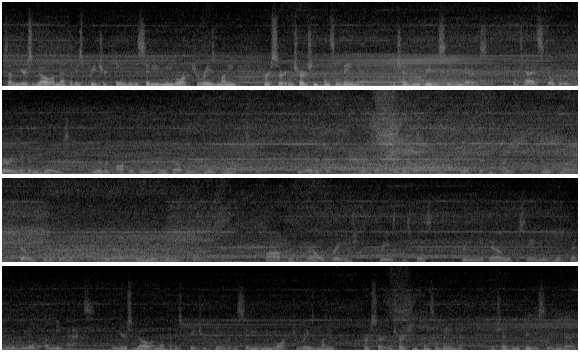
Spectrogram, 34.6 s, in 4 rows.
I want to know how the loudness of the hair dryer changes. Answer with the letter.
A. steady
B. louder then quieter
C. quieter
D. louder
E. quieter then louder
B.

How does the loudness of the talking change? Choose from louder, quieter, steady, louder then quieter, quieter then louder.
quieter.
